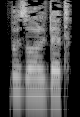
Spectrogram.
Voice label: "besoldet", german; adjectives

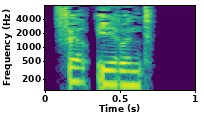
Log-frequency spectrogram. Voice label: "verehrend", German; adjectives

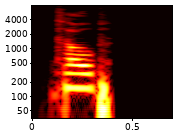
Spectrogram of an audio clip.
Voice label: "taub", German; adjectives

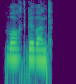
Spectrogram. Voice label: "wortgewandt", German; adjectives

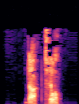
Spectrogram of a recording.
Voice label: "ductile", English; adjectives

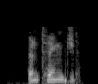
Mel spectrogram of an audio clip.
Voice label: "untinged", english; adjectives

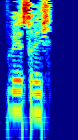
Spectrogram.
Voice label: "wässrig", German; adjectives

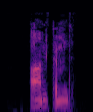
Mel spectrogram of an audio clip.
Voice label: "uncombed", English; adjectives

